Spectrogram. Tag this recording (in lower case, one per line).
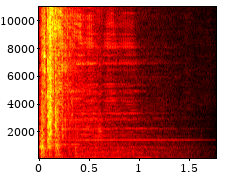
mechanisms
